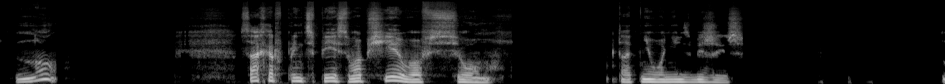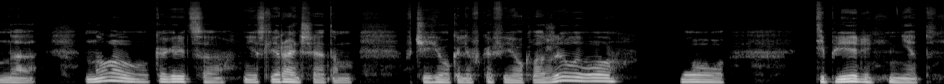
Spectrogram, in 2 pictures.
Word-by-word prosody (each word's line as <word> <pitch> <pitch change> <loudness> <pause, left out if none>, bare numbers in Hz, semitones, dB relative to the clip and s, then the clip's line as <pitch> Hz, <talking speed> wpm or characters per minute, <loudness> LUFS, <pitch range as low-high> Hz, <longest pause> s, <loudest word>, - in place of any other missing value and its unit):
Ну 150 - 0 1.9
сахар, - - +3
в - - -10
принципе, 150 0 0
есть 135 -2 0
вообще 160 +5 +3
во 110 -5 +4
всём. 100 -7 -1 1.3
Ты - - -2
от 110 +2 -5
него 115 -1 +5
не 115 +1 +3
избежишь. 105 -3 -3 2.0
Да, 95 -2 -3 0.5
но, 130 -3 +1
как 120 -2 0
говорится, 110 -6 0
если 110 +1 -3
раньше 115 -3 +2
я 95 - -2
там 95 0 -8 0.5
в - - -17
чаек 100 0 -1
или 95 -1 -2
в 90 - -10
кофеек 100 -3 -5
ложил 140 - +1
его, 150 -3 +2 0.6
то 110 -2 0 0.9
теперь 120 -3 +4
нет, 90 -5 -2
115 Hz, 100 wpm, -22 LUFS, 100-135 Hz, 2.0 s, него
